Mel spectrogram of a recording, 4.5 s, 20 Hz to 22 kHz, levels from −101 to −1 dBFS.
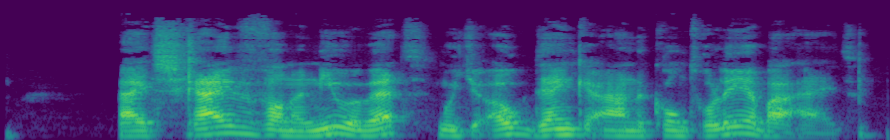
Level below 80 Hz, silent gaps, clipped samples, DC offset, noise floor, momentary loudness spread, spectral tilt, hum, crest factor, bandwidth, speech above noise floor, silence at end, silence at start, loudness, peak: -72 dBFS; none; under 0.1%; under 0.1%; -76 dBFS; 11 LU; -4.5 dB/octave; none; 24 dB; 14.5 kHz; 49 dB; 0.15 s; 0.6 s; -26 LUFS; -4 dBFS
